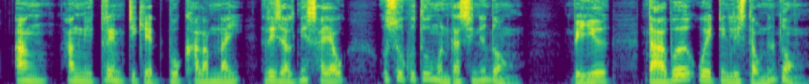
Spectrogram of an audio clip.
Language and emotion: Bodo, fearful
